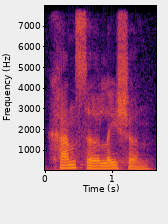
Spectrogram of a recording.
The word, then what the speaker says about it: cancellation: Và cái từ này đọc là cancellation, đọc nhanh là cancellation, cancellation. Các bạn nhớ âm này là âm sờ nhé, không phải là sờn, nó là sờn.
